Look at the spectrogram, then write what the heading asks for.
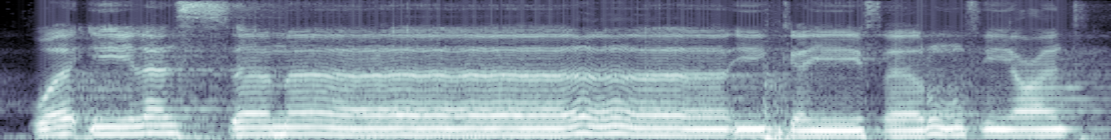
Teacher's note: Hukumnya alif lam syamsiyah. Nih langsung masuk dia, alif lamnya enggak kebaca kalau alif lam syamsiyah. Ilas sama, langsung masuk huruf sa.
